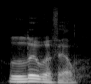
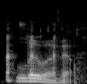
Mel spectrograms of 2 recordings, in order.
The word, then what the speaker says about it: Louisville: named after King Louis, but they pronounce it Louisville. It's Louisville. I was told that I need to correct it on the show, so here I am doing it.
